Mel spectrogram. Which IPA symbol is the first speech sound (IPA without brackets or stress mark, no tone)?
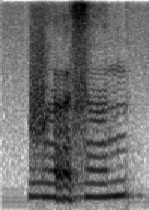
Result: v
